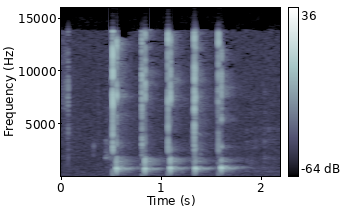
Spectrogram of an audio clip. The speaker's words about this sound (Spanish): En ese momento se oye como llaman a la puerta.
